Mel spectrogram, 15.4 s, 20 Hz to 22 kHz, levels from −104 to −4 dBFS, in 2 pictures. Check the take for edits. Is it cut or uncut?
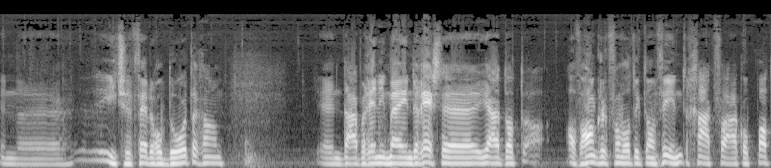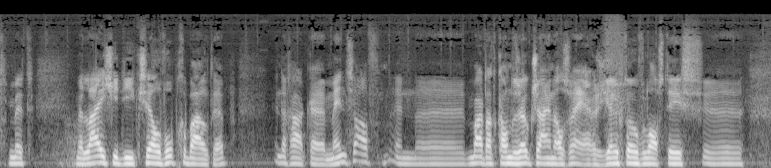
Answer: uncut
